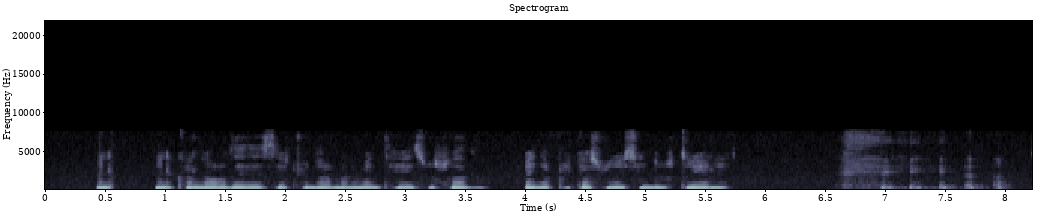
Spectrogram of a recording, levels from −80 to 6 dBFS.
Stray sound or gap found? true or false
true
